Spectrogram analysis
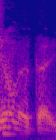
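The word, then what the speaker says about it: Hallyday: I pronounce Johnny it Halliday.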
